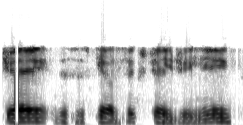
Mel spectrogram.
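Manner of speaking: ordinary talk, nothing marked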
